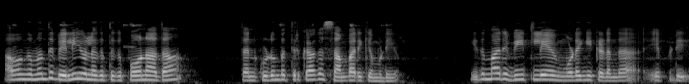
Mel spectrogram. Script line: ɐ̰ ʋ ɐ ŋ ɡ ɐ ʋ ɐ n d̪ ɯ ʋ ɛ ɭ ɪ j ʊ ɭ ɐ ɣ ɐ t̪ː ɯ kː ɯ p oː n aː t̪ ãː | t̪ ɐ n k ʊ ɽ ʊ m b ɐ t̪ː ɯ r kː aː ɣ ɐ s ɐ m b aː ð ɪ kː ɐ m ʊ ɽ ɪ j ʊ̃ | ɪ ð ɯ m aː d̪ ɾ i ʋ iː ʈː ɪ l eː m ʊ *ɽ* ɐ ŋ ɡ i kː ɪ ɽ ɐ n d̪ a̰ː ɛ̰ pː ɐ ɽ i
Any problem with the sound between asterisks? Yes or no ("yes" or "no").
no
